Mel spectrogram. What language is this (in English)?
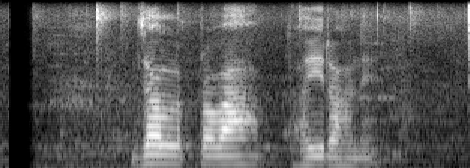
Nepali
